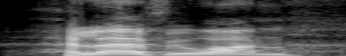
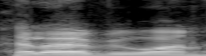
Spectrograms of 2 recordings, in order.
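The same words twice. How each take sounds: First: It is said in an exaggerated, loud way. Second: It is said in a calm, toned-down way.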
